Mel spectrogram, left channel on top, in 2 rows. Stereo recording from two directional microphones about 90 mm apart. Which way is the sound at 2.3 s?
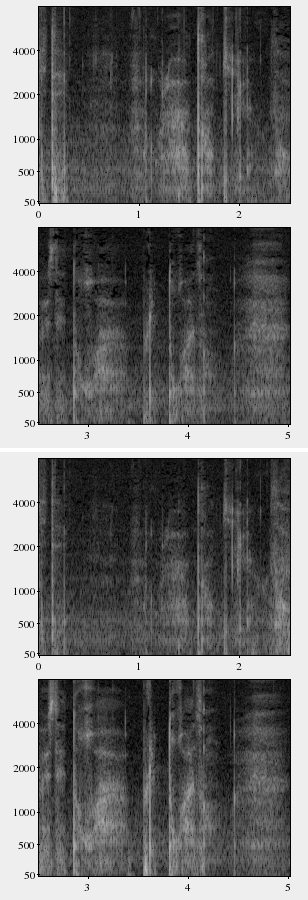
35° right (ahead or behind).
